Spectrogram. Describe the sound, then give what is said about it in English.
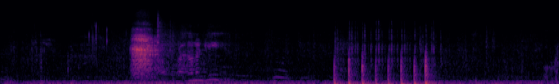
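Someone raps on a door in a quick run of about eight or nine crisp knocks, after a brief breathy sound. “I saw this in a vision, and it, it grieved me. I said, Lord, wait a minute. You stand there and you keep knocking?”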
